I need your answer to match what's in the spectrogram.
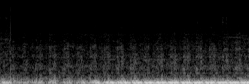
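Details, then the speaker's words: '91 BMW 735iL with an overheating problem, running after the cooling system was bled with no thermostat fitted: a low engine drone with a pulsing throb that strengthens after the first second, sounding wrong although the source is unclear. "That doesn't sound good."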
